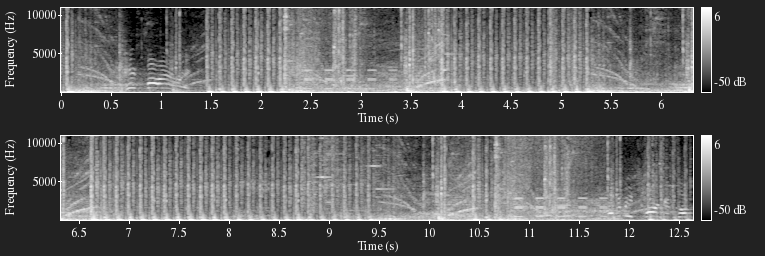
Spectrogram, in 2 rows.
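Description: Sustained automatic gunfire in the Mass Effect 3 battle on Thessia, dense rapid bursts of shots and blasts that run almost continuously and loudly, with voices shouting over the combat.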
